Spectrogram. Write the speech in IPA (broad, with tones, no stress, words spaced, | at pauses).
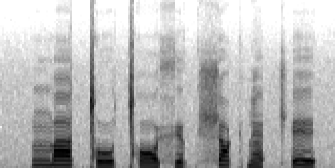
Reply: ŋ͡ma˥ ǀo˧˥ǀʰɔ˧˩xʲʌ˧˩k ʃɑ˥˧kɗɛ̃˧˩ʔ t͡ʃʼe˥˧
